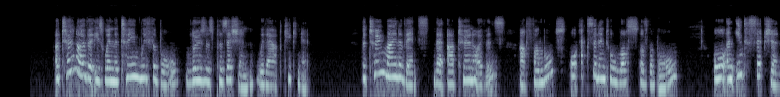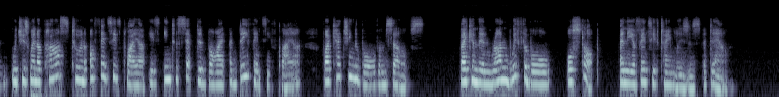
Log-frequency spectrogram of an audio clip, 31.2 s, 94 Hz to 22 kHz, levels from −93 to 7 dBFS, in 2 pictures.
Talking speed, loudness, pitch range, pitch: 130 wpm, -24 LUFS, 195-270 Hz, 230 Hz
